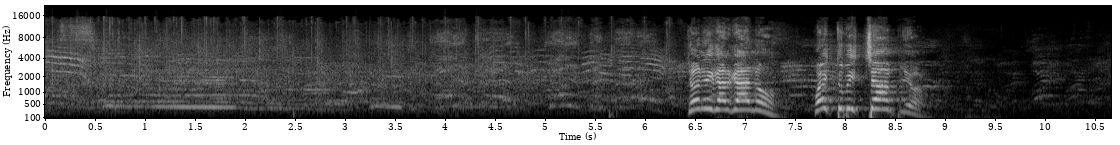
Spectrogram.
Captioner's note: cheers and boos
